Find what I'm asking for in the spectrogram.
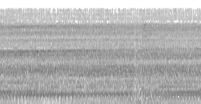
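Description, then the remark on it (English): A car engine revs steadily and loudly as the driver goes through the old hairpin on the accelerator and on through what was Starkey's Bridge on a sunny day, its tone holding strong through a brief gear-change dip before climbing again as the vehicle accelerates. “Through the old hairpin and on the accelerator and through what was Starkey's Bridge.”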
